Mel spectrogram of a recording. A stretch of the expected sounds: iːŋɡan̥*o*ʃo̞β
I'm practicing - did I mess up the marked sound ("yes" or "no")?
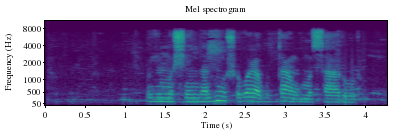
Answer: yes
